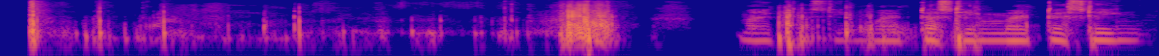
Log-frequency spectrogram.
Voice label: voice message; whatsapp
